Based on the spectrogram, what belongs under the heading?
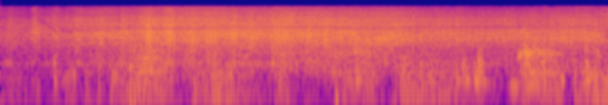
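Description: Mashed boiled tapioca and onions sizzling in a hot pan while being stirred and pressed with a spatula, with a couple of sharp taps of the spatula against the pan.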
